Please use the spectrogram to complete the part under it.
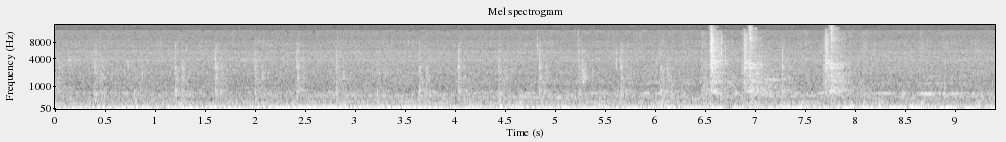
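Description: Footsteps clang on a metal walkway at a steady walking pace.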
